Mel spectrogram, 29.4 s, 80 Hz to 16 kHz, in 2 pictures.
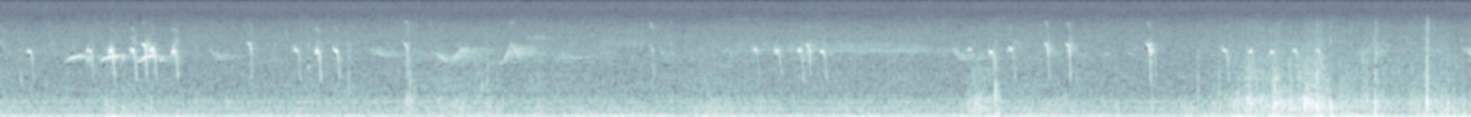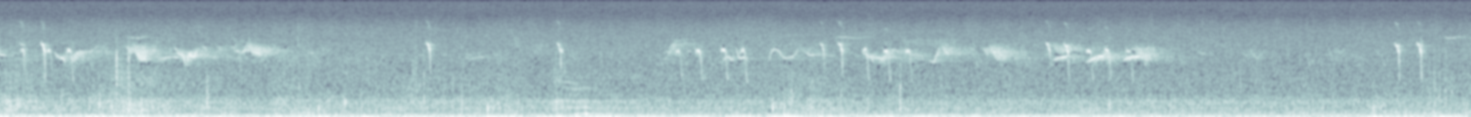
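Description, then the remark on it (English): A wild bird and a bird designated 5-3 call back and forth, trading bursts of high, scratchy chirps every few seconds over a steady low hum. A louder rustling swell comes midway. No one speaks. “Wild bird and 5-3 still calling back and forth.”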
